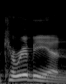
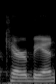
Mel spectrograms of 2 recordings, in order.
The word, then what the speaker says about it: Caribbean: But Pirates of the Caribbean, or Caribbean, however you want to pronounce it.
